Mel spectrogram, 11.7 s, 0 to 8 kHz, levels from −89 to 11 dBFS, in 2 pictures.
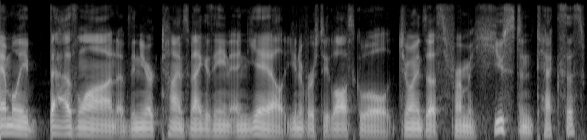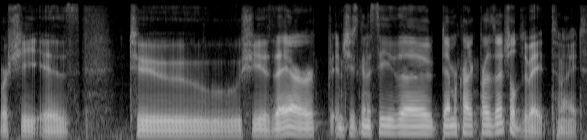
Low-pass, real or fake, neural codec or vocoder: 7.2 kHz; real; none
